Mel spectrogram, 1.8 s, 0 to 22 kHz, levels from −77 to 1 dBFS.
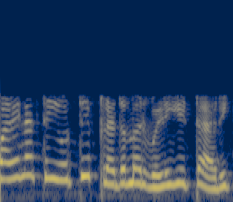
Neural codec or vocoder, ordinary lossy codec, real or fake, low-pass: codec, 16 kHz, 4.8 kbps, FACodec; none; fake; 3.6 kHz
